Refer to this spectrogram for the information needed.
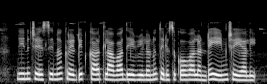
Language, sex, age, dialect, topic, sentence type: Telugu, female, 18-24, Utterandhra, banking, question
